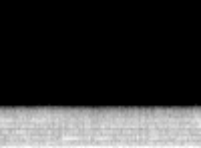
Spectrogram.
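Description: Live rock band playing, with electric guitars over bass and drums, heard loud and steady from among the audience.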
